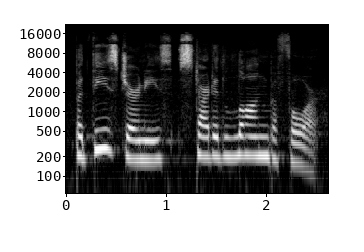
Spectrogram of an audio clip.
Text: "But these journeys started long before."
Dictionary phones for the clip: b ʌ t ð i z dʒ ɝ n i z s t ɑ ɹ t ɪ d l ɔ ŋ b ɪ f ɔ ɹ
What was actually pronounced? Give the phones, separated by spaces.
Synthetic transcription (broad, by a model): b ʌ t ð i z dʒ ɝ n i z s t ɑ ɹ t ɪ d l ɔ ŋ b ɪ f ɔ ɹ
